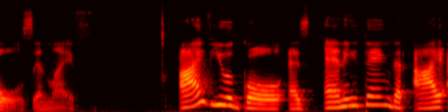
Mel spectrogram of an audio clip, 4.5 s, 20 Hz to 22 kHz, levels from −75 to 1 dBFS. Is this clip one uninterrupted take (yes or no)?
no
